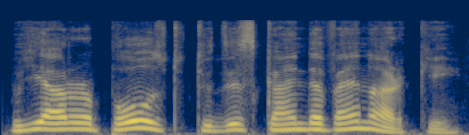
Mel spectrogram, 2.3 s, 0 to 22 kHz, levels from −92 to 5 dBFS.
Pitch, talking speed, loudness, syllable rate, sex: 160 Hz, 205 wpm, -15 LUFS, 5.8 syllables/s, male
